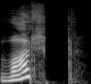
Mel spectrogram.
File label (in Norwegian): "varp", hemsedalsmaalet tale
